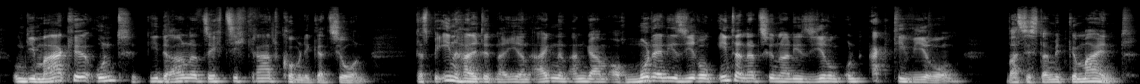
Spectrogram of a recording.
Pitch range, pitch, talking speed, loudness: 120-145 Hz, 135 Hz, 110 wpm, -18 LUFS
